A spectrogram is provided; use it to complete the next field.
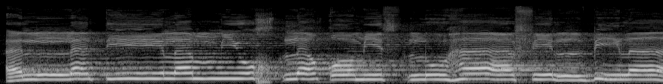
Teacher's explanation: allati lam yukhlaq mithluha fil bilad. Nah, pada nada fly-nya kita coba pakai model yang kedua. Artinya teman-teman, sebelum fly ada tanjakan.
